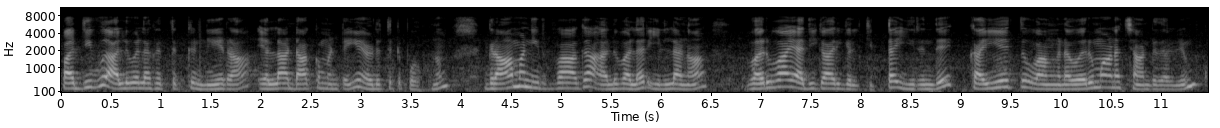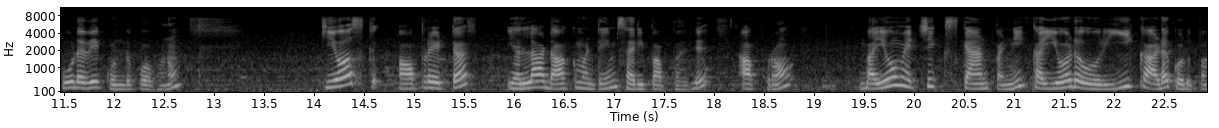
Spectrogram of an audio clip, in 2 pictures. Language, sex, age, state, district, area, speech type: Tamil, female, 18-30, Tamil Nadu, Ranipet, rural, read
